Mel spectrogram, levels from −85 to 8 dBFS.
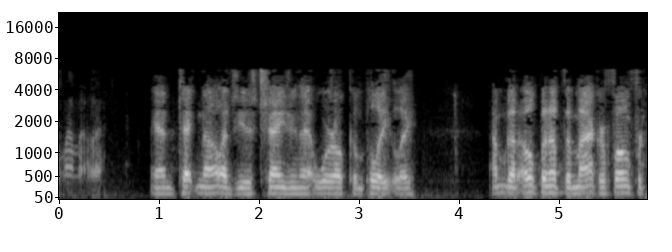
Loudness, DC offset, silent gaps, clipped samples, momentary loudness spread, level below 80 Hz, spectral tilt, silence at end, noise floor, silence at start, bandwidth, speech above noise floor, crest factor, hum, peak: -19 LUFS; under 0.1%; none; under 0.1%; 13 LU; -50 dBFS; -5.5 dB/octave; 0 s; -58 dBFS; 0.05 s; 6.6 kHz; 40 dB; 16 dB; none; -2 dBFS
